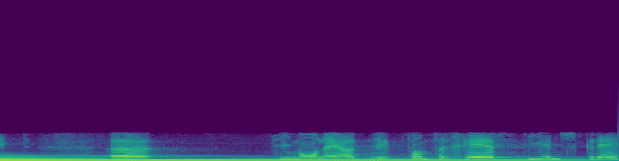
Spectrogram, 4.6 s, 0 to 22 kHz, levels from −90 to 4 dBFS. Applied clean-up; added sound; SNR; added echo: none; Bass guitar; -5 dB; none.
